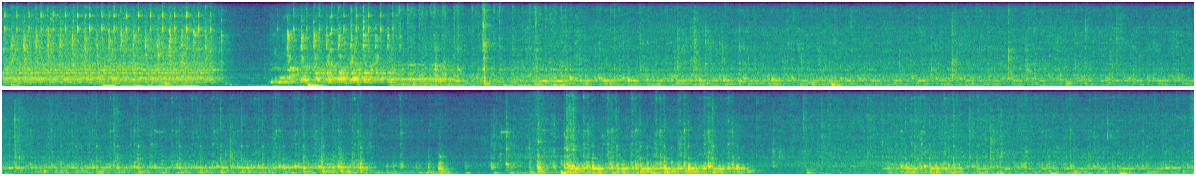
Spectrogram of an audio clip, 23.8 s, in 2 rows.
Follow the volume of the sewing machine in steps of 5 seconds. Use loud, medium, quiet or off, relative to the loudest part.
loud, medium, medium, loud, medium.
